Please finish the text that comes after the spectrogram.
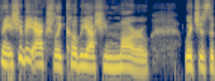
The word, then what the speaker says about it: Kobayashi Maru: I figured it was probably a simulation, like the Kobayashi Maru that you didn't know was happening. So, right. Excuse me, it should be actually Kobayashi Maru, which is the correct way to pronounce that,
